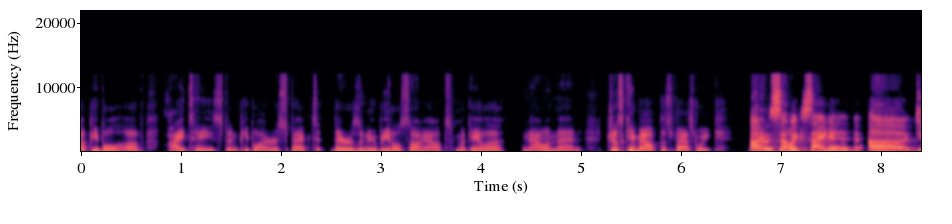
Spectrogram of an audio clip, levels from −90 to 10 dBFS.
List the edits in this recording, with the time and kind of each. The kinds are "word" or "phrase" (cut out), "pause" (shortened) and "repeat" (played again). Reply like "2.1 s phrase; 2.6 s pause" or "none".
4.3 s pause; 6.6 s pause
